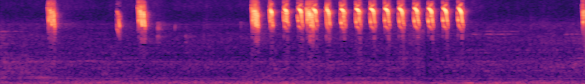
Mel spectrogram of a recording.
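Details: Velvet-fronted nuthatch song used as a lure recording to attract birds: a few scattered sharp high chips, then a fast even series of about fifteen piercing high notes, roughly six per second, over low background rumble.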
